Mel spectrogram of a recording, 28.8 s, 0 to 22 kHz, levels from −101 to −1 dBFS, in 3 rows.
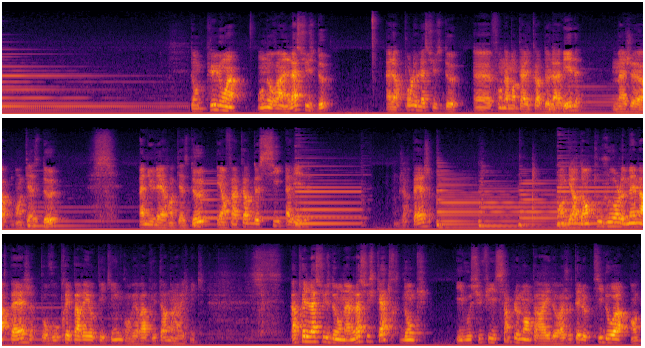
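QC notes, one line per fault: No fault found for the QC notes.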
